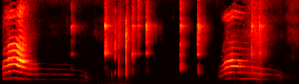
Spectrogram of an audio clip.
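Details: Rescued baby kittens indoors, on their last night before leaving, cuddling with their foster mother after play. Two clear, high meows about three seconds apart: the first bright then level and fading, the second slightly arched. Soft tapping and rustling fall between them.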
